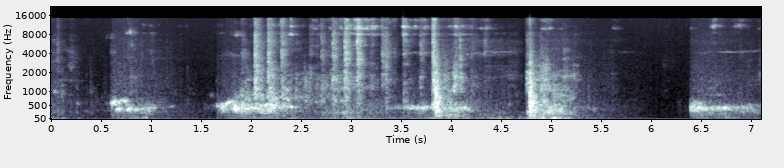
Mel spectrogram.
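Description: Deobandi pigeons coo loudly and close by in several distinct bursts separated by short silences, each burst a throaty, rolling call with some scuffling or wing movement mixed in.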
